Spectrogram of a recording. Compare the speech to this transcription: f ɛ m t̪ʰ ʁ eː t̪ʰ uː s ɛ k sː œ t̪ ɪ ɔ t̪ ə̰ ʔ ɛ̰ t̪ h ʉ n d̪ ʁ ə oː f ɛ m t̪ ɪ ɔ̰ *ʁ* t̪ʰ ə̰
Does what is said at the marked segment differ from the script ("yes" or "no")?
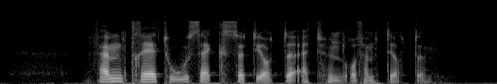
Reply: yes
